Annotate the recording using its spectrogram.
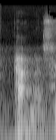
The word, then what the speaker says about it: Patmos: Patmos.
